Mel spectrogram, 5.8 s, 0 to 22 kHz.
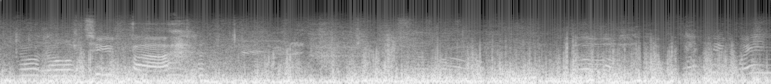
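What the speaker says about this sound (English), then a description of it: "Oh, flipping wind." Strong wind roars across an exposed hill during a 70 km Yorkshire Three Peaks ultramarathon, a loud, constant buffeting rush battering the microphone throughout, with voices speaking intermittently beneath it.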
